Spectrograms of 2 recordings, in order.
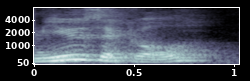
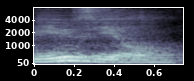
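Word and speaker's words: Musial: The reason why I chose him, quite frankly, is because my two knucklehead sons pronounced it Stan musical instead of Stan Musiel um on the video.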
